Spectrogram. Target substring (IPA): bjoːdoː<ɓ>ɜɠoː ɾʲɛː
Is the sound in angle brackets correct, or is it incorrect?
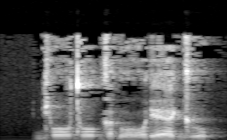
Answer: incorrect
